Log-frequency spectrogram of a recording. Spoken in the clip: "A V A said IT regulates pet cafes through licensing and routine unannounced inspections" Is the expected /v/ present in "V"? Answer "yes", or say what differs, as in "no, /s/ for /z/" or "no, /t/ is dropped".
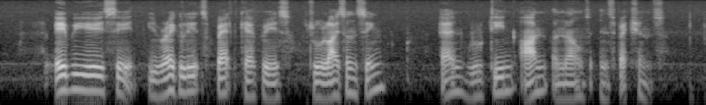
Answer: no, /b/ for /v/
